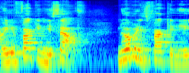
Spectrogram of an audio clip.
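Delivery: ordinary talk, nothing marked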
